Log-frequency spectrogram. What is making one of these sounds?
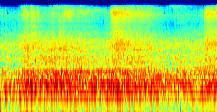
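Flaming debris bursts with a deep rumbling blast.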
